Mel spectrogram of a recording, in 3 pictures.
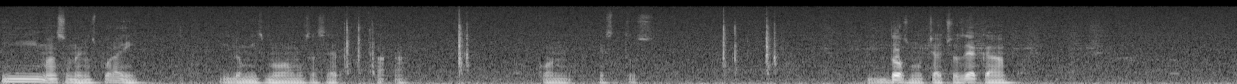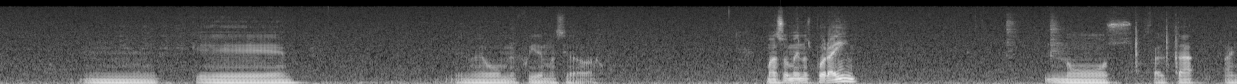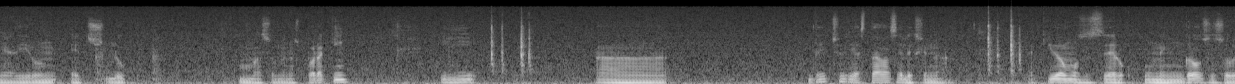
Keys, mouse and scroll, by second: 2.0 right click, 2.8 click, 3.6 ctrl+z, 4.7 b, 5.3-6.3 drag, 7.3 a, 7.8 b, 8.3 click, 9.6-11.3 drag, 12.0-14.2 drag, 14.8-16.8 drag, 17.2 click, 18.5 click, 24.1 ctrl+r, 25.2 click, 27.4 click, 29.7 a, 30.0 b, 32.8-34.0 drag, 34.7 s, 34.9 x.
